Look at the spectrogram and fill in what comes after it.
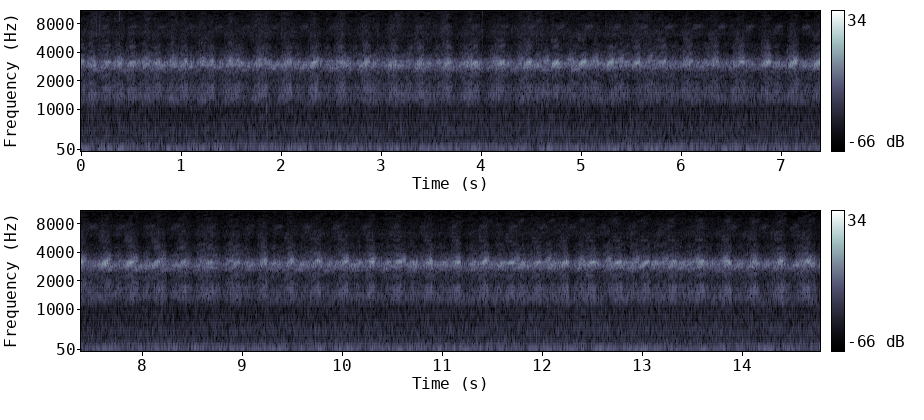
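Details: Many frogs in a rural setting croak together the night before rain, their rapid pulsing calls merging into a continuous buzzing chorus for the whole stretch over a low steady rumble.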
